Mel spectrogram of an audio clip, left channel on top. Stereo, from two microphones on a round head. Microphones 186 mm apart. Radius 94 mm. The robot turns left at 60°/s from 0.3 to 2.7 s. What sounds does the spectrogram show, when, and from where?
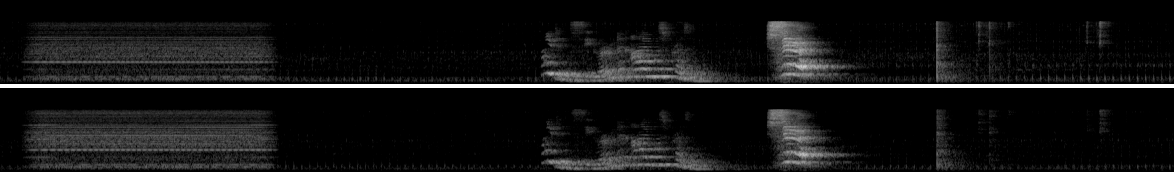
5.4 s a woman speaking: 70° left (ahead or behind), 2.0 m
7.7 s a shout: 35° left (ahead or behind), 1.3 m
9.4 s keys jangling: 45° left (ahead or behind), 0.5 m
